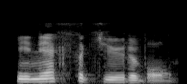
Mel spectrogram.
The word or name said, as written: inexecutable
